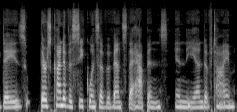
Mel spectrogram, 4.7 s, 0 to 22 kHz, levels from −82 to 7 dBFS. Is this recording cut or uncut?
uncut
